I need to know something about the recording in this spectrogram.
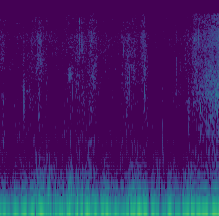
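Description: Footsteps of a hiker walking on a dirt trail, a few faint steps, under a steady low wind rumble on the microphone.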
